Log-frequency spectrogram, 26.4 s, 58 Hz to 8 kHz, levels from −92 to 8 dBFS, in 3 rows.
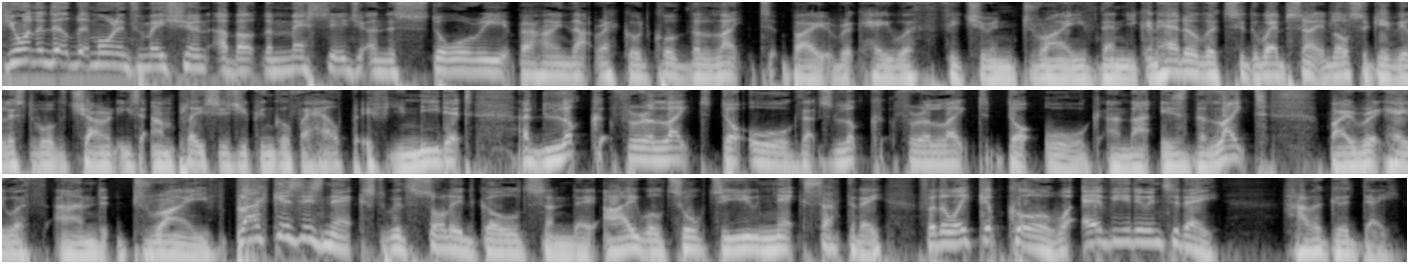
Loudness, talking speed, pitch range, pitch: -19 LUFS, 215 wpm, 90-130 Hz, 105 Hz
